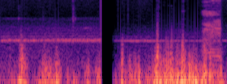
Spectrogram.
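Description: Wind buffeting a phone microphone outdoors, a rough low rumble that swells in the second half, with a thin steady high tone running under it. The sound cuts out for an instant about a second in.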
